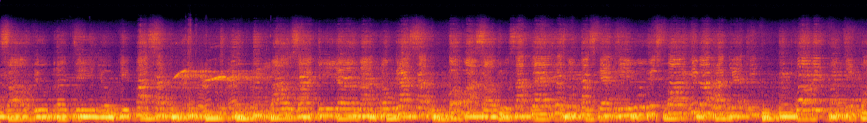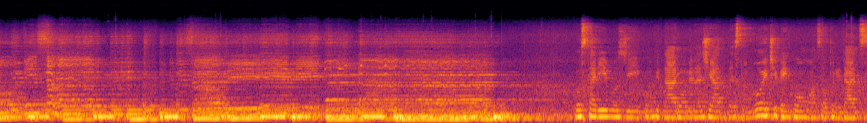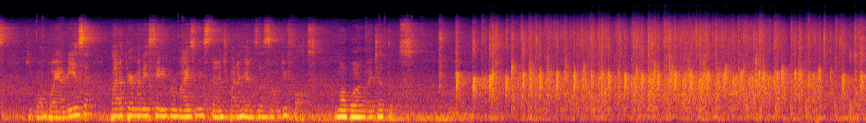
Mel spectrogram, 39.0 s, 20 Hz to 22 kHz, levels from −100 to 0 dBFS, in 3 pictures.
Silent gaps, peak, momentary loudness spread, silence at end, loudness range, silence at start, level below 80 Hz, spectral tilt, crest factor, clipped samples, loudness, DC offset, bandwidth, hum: none; -2 dBFS; 9 LU; 0 s; 6 LU; 0 s; -54 dBFS; -5.5 dB/octave; 16 dB; under 0.1%; -17 LUFS; under 0.1%; 12 kHz; none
